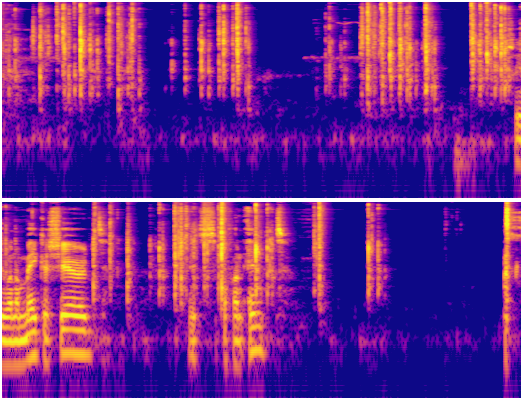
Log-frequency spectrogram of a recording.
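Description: Rapid clicking and clacking of a computer keyboard comes in bursts and short runs of keystrokes, with a person talking partway through.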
